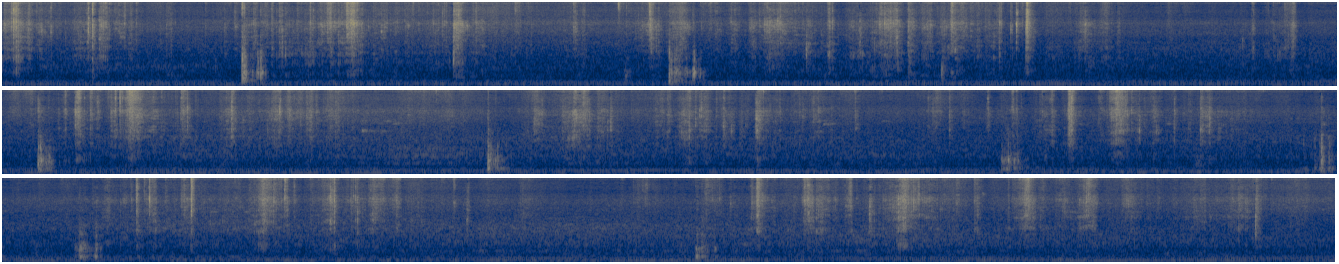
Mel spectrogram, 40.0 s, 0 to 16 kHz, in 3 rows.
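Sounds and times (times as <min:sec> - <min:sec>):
dry corn husks rustling: 0:00.0 - 0:40.0
corn ears landing with thuds: 0:02.3 - 0:03.5, 0:06.2 - 0:07.2, 0:18.2 - 0:18.7.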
